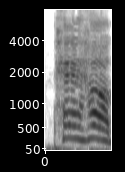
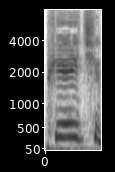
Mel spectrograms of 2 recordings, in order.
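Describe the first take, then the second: First: It is said as 'pe-ha'. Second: It is said as 'pee-aitch'. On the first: "독일어식 발음으로 발음을 하면 폐하가 돼서" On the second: "pH 농도라고 안 하고"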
